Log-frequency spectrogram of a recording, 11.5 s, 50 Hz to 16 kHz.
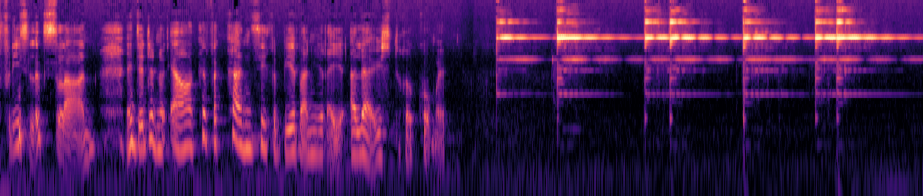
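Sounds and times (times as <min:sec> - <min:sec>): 
speech: 0:00.1 - 0:05.7
small hand bell once used at a sickbed ringing: 0:06.2 - 0:11.5.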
